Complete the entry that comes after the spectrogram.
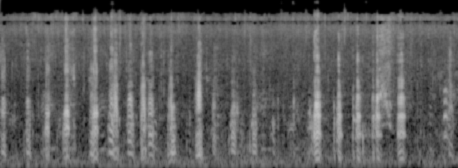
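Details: Farm ducks calling during feeding on an organic village farm in Andhra Pradesh, India: a steady stream of short, harsh quacks, roughly two or three per second, rising and falling in loudness as the flock calls together.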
